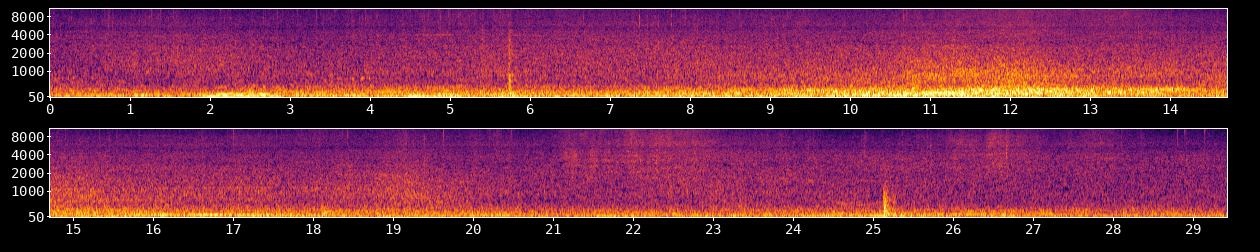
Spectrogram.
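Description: Rain falling steadily, with a louder swell of rushing noise around the middle and a single sharp tick near the end.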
